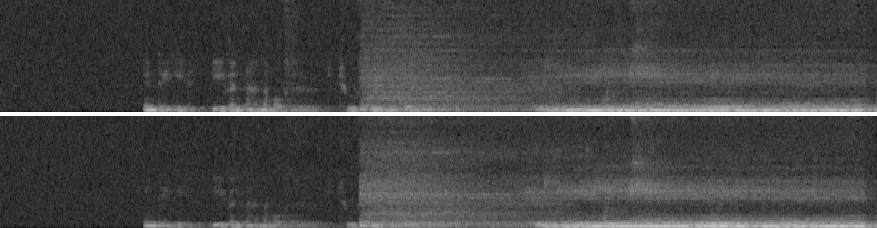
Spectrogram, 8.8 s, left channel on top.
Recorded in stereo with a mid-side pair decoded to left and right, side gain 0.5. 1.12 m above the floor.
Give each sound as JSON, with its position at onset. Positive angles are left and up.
{"t": 1.4, "sound": "a man speaking", "azimuth_deg": 40, "distance_m": 2.5}
{"t": 3.6, "sound": "singing", "azimuth_deg": -50, "distance_m": 5.5}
